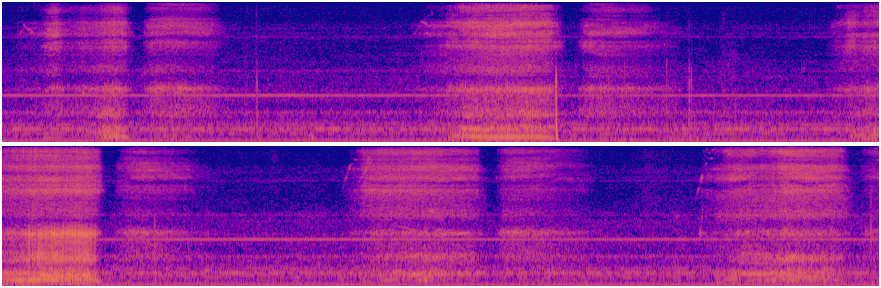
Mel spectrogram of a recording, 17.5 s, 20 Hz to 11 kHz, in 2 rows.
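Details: Snoring in a sleeping adult woman: loud, rough, rattling snores with each breath in, about 15 a minute, with quiet pauses between.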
